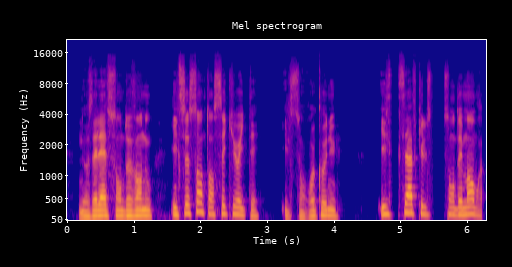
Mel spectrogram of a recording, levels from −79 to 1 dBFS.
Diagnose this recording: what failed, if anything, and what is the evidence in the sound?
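Repeated stalls (stutter) from the network and jitter buffer, between 4.05 and 4.99 s. The speech halts 16 times, with about a third of that span (314 ms) filled by continued sound and the longest gap 133 ms. Late packets kept draining the buffer, so the receiver stretched the last sound each time. Nothing is lost, but the speech drags.

Call audio freeze at 5.44 to 5.68 s. The sound holds as a fading continuation of the last sound, then falls to silence for about 150 ms before resuming where it stopped, 221 ms late. The likely cause is packets held up in transit, emptying the jitter buffer.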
